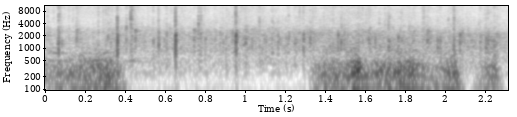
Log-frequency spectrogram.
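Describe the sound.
A crowd applauds with steady, dense clapping, a few sharper individual claps standing out, and a low murmur of voices underneath that briefly drops away midway.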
